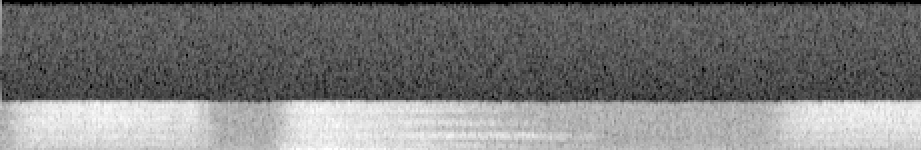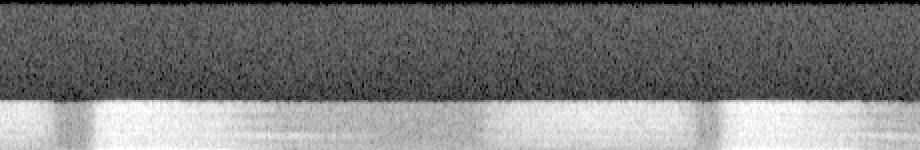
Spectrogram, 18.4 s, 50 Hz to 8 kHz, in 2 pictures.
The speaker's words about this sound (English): The second round, or now the third round, not from the mouth, from the nose, from the both nostril, inhale and in with exhale, okay? Inhale 3 times. Oh, long, slow, all the way in, all the way out.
